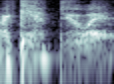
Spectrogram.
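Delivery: put-on whisper. Retelling a show character's line to another speaker, imitating a whisper. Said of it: "kinda whispers it".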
